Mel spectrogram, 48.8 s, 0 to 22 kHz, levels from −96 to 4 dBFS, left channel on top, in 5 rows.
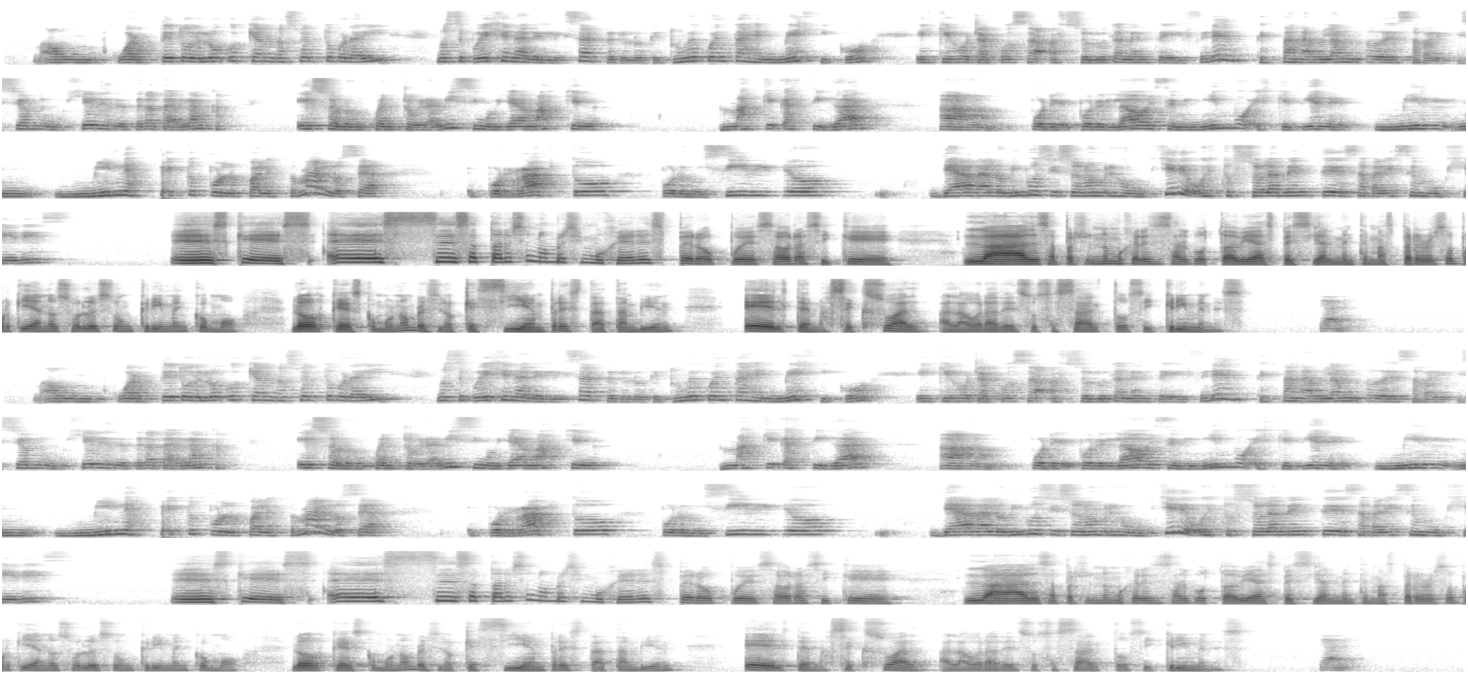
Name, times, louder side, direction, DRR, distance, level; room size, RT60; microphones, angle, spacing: voice 1, 0.2-2.6 2.9-11.2 11.7-13.8 14.5-15.6 16.0-22.1 22.6-23.6 23.9-25.0 25.7-29.6 47.8-48.0, left 1 dB, 20° left, 0.9 m, -38 dB
voice 2, 30.4-35.2 35.7-40.6 41.0-43.5 44.0-47.3, left 7 dB, 60° left, 0.3 m, -30 dB
6.2 x 6.1 x 5.3 m
head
